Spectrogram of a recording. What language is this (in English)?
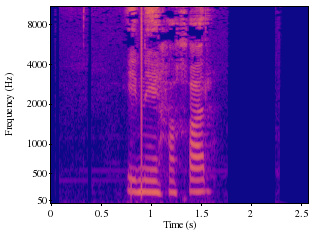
Abkhazian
